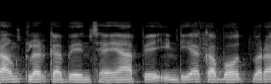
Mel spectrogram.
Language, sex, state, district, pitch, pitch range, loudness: Hindi, male, Chandigarh, Chandigarh, 115 Hz, 115-120 Hz, -19 LUFS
